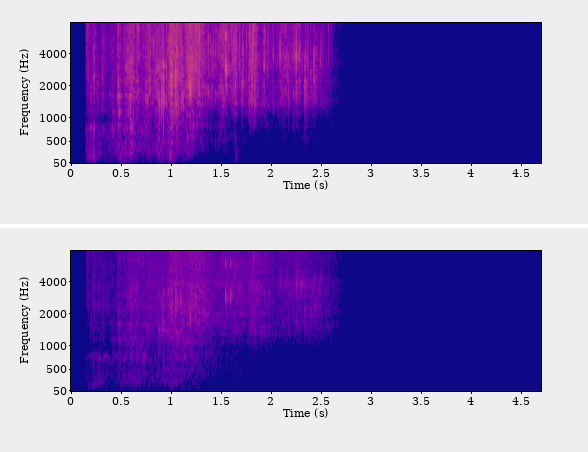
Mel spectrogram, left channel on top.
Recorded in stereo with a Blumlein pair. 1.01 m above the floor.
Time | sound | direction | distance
0.1 | crumpling | 40° left | 1.0 m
